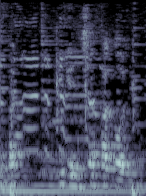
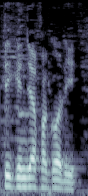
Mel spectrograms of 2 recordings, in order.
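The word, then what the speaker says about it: Tiken Jah Fakoly: A ver, pronunciar Taking Jaffa Coli, ¿cómo lo dirías? – Tiken Jaffa Coli. – Así, así. Tiken Jaffa Coli.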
